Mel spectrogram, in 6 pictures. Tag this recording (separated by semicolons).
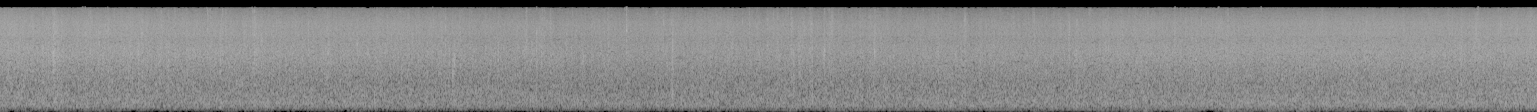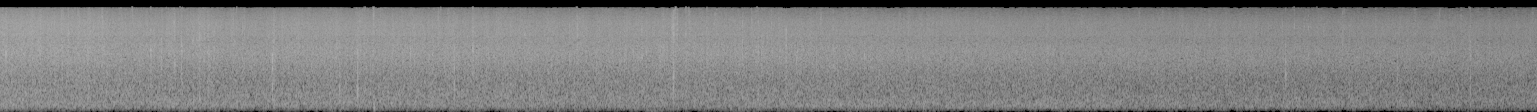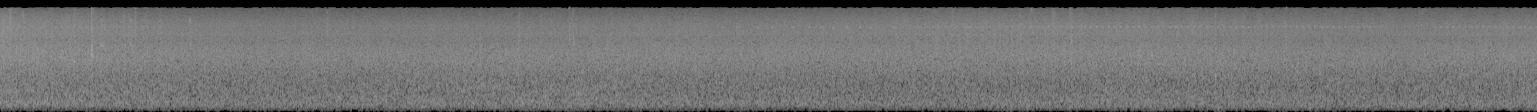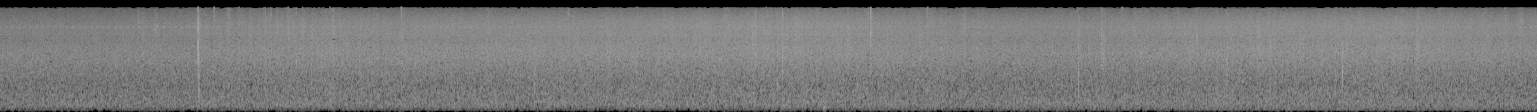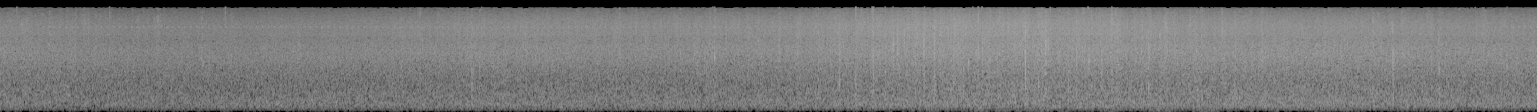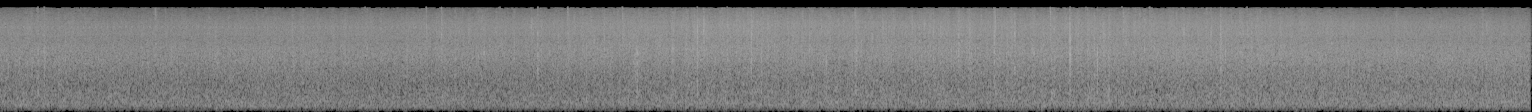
through; wind; aspens; leafy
